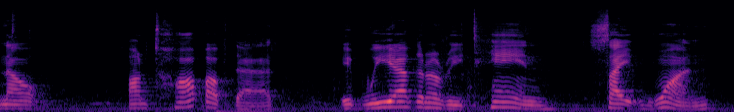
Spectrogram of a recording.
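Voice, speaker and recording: Here a man speaks with lively intonation. His voice is fairly high in pitch. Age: 60s. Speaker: city council member. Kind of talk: council meeting deliberation.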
